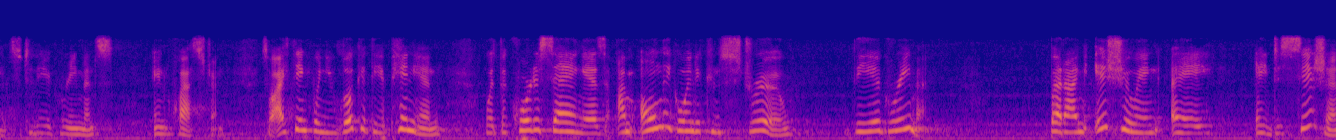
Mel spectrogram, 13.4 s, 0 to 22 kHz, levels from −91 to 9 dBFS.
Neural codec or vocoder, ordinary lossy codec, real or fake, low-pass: codec, 24 kHz, 3.1 kbps, DualCodec; Opus, 16 kbps; fake; 7.2 kHz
